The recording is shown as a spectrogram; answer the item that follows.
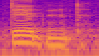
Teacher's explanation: I don't release the air from did. I release it right into the N. · So I don't say didn't with a aspirated T, I say didn't. And the N in that word is kind of a syllabic N, which means that there's really no vowel sounds there in that syllable. So one syllable is did, and the next syllable is nt. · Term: stopped D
